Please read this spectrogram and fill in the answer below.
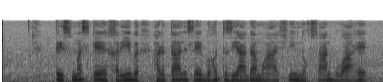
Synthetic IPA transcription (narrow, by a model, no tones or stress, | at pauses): kɾɪsməskexɐɾiːb | hɐɽt̪aːlsebɐɦʊt̪zijaːd̪amʊaːʃinʊqsaːnɦʊaɦɛː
